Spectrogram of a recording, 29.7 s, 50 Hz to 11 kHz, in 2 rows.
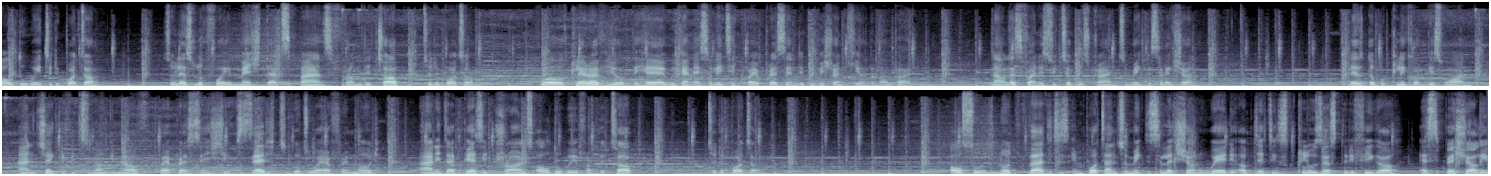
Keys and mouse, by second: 2.2 click, 13.8 click, 15.2 click, 16.8 shift+z, 23.3 z, 24.2 KP_Divide.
